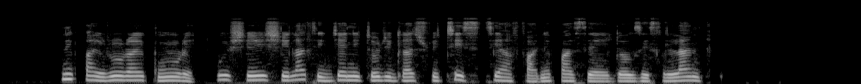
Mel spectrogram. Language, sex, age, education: Yoruba, female, 60+, tertiary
